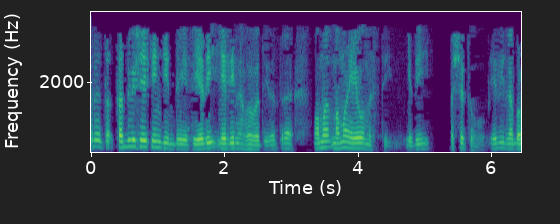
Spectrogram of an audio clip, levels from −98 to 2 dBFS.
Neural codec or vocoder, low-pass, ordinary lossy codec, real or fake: codec, 16 kHz, 2 kbps, FunCodec, trained on Chinese and English, 25 frames a second; 3.6 kHz; MP3, 16 kbps; fake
